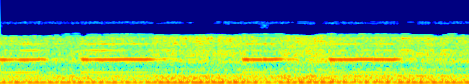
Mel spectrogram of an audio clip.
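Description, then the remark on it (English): A steady, repeating electronic beep tone, the tracking signal from the radio in a stolen Royal Coupe, pulses over the constant rumble of a moving vehicle's engine, holding at a fairly even loudness throughout. “That's the signal from the radio in the Royal Coupe that they got away with.”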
